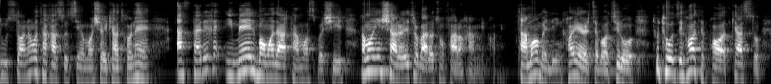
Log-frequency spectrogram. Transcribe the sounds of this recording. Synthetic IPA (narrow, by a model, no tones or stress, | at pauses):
d̪uːst̪ɒːne̞vot̪ʰæxæsːo̞sije̞mɒːʃe̞ɾcʰæt̪kʰo̞ne̞ | æz̥t̪ʰæɾiːɣeʔiːmejlbɒːmɒːd̪æɾt̪ʰæmɒːsbɒːʃiːd̪̚væmɒːiːnʃæɾɒːje̞t̪ʰɾɔːbæɾɒːt̪ʰunfæɾɒːhæ̰mːḭːkʰo̞̰niːmt̪ʰæmɒːmeliŋcɦɒːjeːɾt̪ʰe̞bɒːt̪ʰiːɾot̪ʰut̪ʰoːziːɦɒːt̪ʰe̞pʰɒːd̪̥cʰæst̪o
